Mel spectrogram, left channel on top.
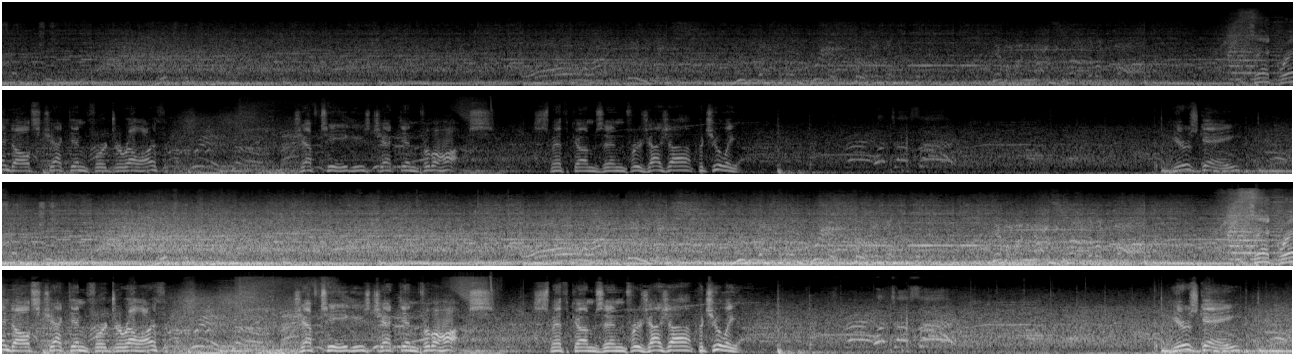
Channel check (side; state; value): left; quieter; 17.5 dB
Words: Zach Randolph's checked in for Darrell Arthur. Jeff Teague, he's checked in for the Hawks. Smith comes in for Jaja Pachulia. Here's Gay.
